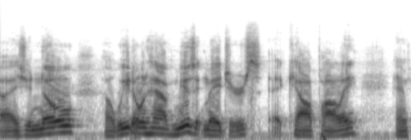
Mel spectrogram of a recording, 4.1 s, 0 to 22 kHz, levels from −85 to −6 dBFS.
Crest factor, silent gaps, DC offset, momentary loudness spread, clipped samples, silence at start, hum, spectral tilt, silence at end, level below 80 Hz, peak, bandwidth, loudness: 14 dB; none; under 0.1%; 9 LU; under 0.1%; 0 s; none; -6 dB/octave; 0 s; -48 dBFS; -12 dBFS; 11.5 kHz; -25 LUFS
